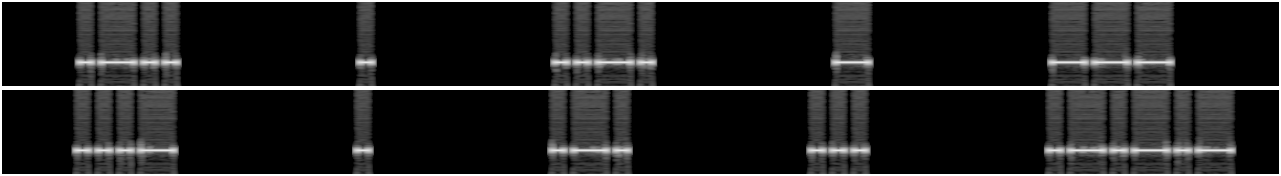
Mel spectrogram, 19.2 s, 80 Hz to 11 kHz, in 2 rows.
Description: Morse code, heard as a keyed tone, about 15 wpm, spaced as for 5 wpm, 1000 Hz. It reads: LEFTOVERS.
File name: qotdfiles / 5wpm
